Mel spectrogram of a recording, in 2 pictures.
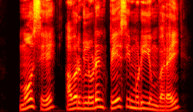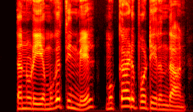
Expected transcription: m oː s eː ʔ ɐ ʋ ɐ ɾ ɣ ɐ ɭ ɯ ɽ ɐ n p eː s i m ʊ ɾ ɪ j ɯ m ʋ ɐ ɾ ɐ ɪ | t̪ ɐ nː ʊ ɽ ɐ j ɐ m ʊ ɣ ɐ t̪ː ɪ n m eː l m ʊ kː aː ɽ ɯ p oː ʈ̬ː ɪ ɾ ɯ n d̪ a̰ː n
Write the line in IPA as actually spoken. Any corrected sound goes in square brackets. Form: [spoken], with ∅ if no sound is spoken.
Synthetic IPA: m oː s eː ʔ ɐ ʋ ɐ ɾ ɣ ɐ ɭ ɯ ɽ ɐ n p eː s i m ʊ [ɽ] ɪ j ɯ m ʋ ɐ ɾ ɐ ɪ | t̪ ɐ nː [ɯ] ɽ ɐ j ɐ m ʊ ɣ ɐ t̪ː ɪ n m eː l m ʊ kː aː ɽ ɯ p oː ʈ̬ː ɪ ɾ ɯ n d̪ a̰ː n

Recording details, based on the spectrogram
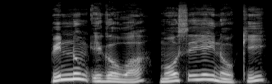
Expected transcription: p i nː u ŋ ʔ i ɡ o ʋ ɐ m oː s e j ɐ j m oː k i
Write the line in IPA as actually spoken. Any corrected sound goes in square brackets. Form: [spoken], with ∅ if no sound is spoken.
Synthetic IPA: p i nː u [m] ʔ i ɡ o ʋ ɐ m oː s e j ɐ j [n] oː k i

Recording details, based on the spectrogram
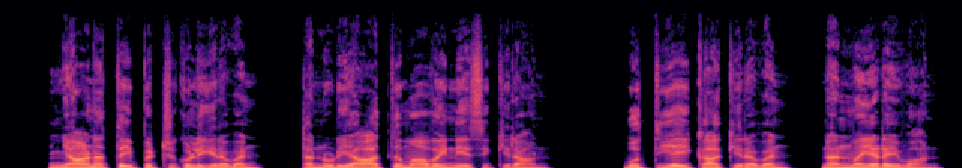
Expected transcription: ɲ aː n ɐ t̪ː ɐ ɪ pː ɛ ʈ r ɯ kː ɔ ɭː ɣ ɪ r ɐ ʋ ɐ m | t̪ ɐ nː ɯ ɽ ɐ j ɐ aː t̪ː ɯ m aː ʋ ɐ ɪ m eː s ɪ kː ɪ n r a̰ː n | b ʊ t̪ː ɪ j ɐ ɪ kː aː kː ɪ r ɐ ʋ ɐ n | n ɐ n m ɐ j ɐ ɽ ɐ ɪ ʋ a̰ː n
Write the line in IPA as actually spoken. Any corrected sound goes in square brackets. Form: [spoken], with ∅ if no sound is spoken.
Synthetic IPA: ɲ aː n ɐ t̪ː ɐ ɪ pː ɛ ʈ r ɯ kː ɔ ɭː ɣ ɪ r ɐ ʋ ɐ [n] | t̪ ɐ nː ɯ ɽ ɐ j ɐ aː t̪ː ɯ m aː ʋ ɐ ɪ [n] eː s ɪ kː ɪ [∅] r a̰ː n | b ʊ t̪ː ɪ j ɐ ɪ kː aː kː ɪ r ɐ ʋ ɐ n | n ɐ n m ɐ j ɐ ɽ ɐ ɪ ʋ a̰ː n

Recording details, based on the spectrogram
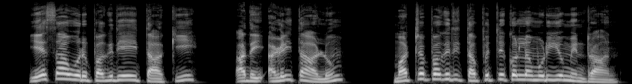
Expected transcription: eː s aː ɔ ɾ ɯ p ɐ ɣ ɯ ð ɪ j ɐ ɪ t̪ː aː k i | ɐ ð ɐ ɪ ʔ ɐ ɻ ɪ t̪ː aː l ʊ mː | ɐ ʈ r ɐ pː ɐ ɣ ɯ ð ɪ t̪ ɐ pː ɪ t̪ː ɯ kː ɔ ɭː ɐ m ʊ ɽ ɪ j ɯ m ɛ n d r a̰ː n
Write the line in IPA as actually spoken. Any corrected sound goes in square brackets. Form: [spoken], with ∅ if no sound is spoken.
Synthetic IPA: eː s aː ɔ ɾ ɯ p ɐ ɣ ɯ ð ɪ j ɐ ɪ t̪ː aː k i | ɐ ð ɐ ɪ ʔ ɐ ɻ ɪ t̪ː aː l [ɯ] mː | ɐ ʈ r ɐ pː ɐ ɣ ɯ ð [i] t̪ ɐ pː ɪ t̪ː ɯ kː ɔ ɭː ɐ m ʊ ɽ ɪ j ɯ m ɛ n d r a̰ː n

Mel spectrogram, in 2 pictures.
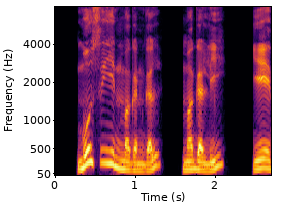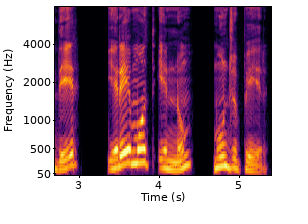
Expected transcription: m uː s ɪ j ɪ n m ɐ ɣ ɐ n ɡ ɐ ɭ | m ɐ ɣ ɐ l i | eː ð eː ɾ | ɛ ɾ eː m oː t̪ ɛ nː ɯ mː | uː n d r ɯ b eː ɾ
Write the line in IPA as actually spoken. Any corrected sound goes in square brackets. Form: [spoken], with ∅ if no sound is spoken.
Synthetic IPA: m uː s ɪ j ɪ n m ɐ ɣ ɐ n ɡ ɐ ɭ | m ɐ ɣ ɐ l i | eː ð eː ɾ | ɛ ɾ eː m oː t̪ ɛ nː ɯ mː | uː n d r ɯ [p] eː ɾ

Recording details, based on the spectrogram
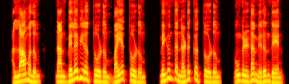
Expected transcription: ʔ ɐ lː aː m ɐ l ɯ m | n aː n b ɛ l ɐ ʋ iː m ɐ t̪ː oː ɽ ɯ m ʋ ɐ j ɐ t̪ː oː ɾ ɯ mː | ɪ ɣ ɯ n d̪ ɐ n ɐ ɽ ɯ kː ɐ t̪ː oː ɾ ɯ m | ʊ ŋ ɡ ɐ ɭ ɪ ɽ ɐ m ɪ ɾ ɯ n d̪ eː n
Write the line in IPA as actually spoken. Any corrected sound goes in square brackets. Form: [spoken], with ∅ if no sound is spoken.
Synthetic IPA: ʔ ɐ lː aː m ɐ l ɯ m | n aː n b ɛ l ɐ ʋ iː [n] ɐ t̪ː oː ɽ ɯ m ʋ ɐ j ɐ t̪ː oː [ɽ] ɯ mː | ɪ ɣ ɯ n d̪ ɐ n ɐ ɽ ɯ kː ɐ t̪ː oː [ɽ] ɯ m | ʊ ŋ ɡ ɐ ɭ ɪ ɽ ɐ m ɪ ɾ ɯ n d̪ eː n

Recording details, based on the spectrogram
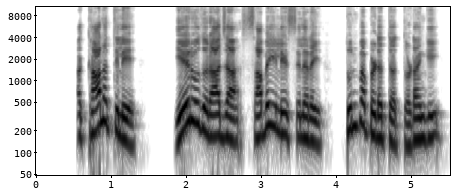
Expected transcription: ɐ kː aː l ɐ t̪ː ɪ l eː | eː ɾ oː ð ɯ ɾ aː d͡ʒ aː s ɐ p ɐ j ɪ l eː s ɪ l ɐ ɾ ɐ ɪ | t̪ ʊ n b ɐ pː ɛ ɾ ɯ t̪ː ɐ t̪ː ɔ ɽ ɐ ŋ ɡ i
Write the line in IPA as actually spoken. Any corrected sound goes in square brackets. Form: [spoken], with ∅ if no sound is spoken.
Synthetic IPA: ɐ kː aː l ɐ t̪ː ɪ l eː | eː ɾ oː ð ɯ ɾ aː d͡ʒ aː s ɐ [b] ɐ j ɪ l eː s ɪ l ɐ ɾ ɐ ɪ | t̪ ʊ n b ɐ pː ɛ [ɽ] ɯ t̪ː ɐ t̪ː ɔ ɽ ɐ ŋ ɡ i

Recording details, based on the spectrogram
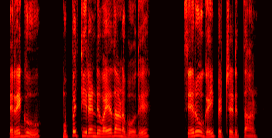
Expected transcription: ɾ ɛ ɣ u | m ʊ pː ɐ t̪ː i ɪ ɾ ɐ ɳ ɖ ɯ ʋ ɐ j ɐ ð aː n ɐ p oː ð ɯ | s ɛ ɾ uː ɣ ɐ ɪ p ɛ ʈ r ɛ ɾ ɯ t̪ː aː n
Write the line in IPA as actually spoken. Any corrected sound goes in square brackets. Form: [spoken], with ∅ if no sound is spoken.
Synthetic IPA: ɾ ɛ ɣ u | m ʊ pː ɐ t̪ː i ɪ ɾ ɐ ɳ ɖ ɯ ʋ ɐ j ɐ ð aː n ɐ p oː ð ɯ | s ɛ ɾ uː ɣ ɐ ɪ p ɛ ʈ r ɛ [ɽ] ɯ t̪ː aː n

